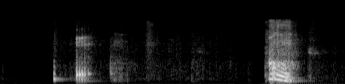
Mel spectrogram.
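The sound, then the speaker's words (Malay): A person clears their throat and coughs: a quick cluster of short, rough bursts, a few faint ones, then a pause before one louder, harsh hack at the end. “Batuk pun nak habis kamu selesa.”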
